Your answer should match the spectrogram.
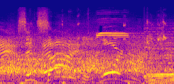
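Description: Basketball game sound from the court: sneakers squeaking on the hardwood in many short chirps and the ball thudding, over the arena crowd. A brief high steady tone sounds about halfway through.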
